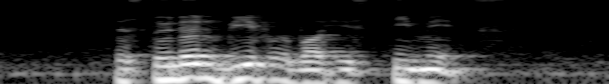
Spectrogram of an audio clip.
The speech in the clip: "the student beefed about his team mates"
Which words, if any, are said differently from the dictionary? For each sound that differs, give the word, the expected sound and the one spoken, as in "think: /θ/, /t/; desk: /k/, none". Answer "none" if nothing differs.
beefed: /t/, none; his: /z/, /s/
